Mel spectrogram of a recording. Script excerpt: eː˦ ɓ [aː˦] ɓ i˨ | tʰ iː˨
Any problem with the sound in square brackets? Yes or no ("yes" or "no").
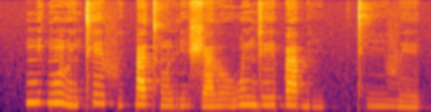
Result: yes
